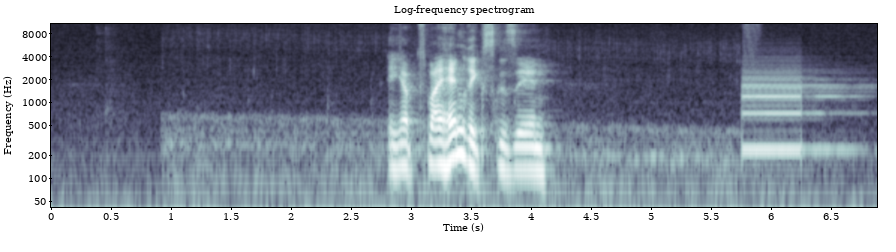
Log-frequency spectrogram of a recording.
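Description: Water glugs as it pours from one jug into another.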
